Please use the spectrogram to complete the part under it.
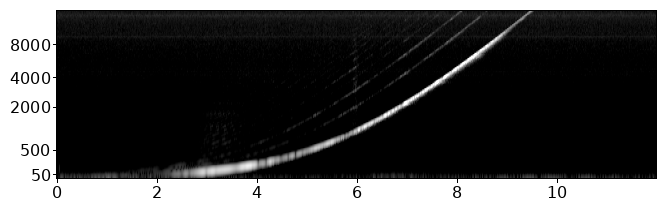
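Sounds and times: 
exponential sine sweep from 10 Hz to 24 kHz: 0:02.2 - 0:09.6.

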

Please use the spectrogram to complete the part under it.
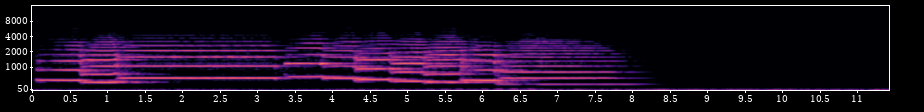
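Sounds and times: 
trumpet: 0:00.0 - 0:08.6.

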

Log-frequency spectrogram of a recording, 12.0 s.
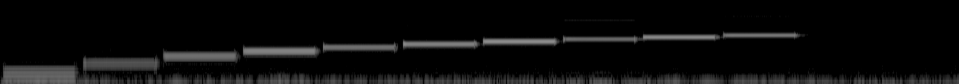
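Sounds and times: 
sine tones: 0:00.0 - 0:10.1.

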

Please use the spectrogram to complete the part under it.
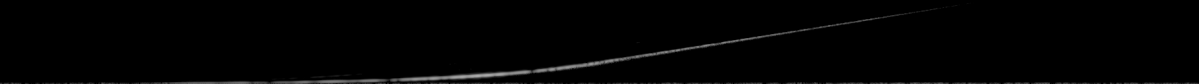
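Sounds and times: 
exponential sine sweep from 10 Hz to 24 kHz: 0:01.9 - 0:09.7.

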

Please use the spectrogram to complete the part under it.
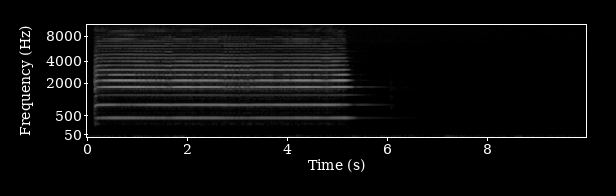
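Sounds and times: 
violin bowed arco notes: 0:00.1 - 0:06.2.

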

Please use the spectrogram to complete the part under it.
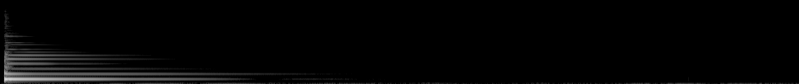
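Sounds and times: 
guitar note B3: 0:00.0 - 0:02.1.

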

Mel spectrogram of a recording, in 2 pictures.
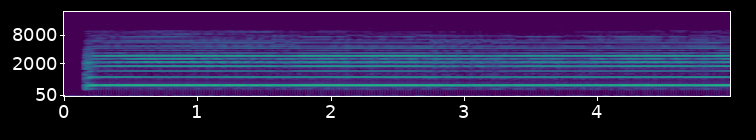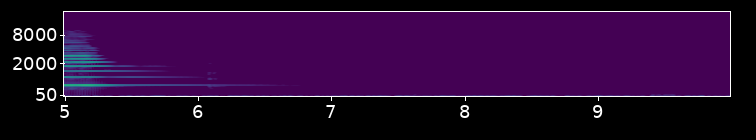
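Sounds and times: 
violin arco on A string: 0:00.1 - 0:05.9.

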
